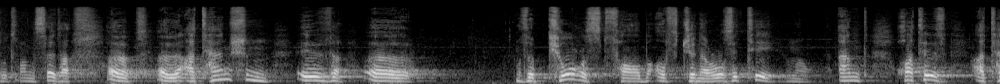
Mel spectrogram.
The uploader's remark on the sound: delivered March 5th 2009, at the University of Chicago.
